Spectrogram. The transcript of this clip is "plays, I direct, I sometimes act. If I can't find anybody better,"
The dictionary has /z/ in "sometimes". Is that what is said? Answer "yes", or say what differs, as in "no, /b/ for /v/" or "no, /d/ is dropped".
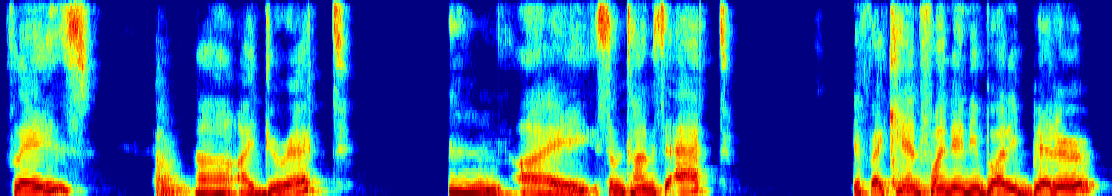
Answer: yes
